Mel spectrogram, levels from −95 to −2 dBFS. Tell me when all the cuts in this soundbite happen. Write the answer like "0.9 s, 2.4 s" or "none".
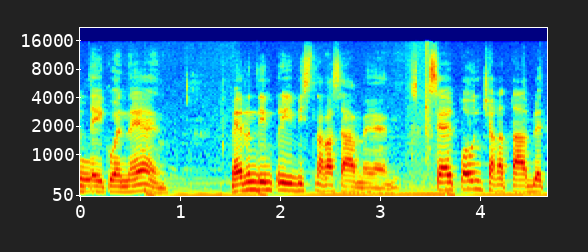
3.3 s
